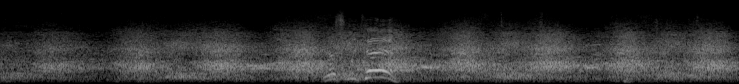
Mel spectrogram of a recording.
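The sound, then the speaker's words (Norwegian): A large crowd at a campaign rally in Virginia for a governor's race chants Barack Obama's well-known old slogan in unison as he comes on stage, voices rising in steady rhythmic waves about every second and a half, loud and echoing, with a brief whistle cutting through midway. “Mens publikum ropte hans kjente, gamle slagord”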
